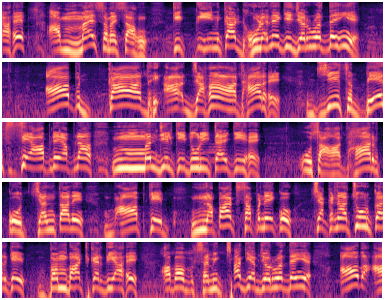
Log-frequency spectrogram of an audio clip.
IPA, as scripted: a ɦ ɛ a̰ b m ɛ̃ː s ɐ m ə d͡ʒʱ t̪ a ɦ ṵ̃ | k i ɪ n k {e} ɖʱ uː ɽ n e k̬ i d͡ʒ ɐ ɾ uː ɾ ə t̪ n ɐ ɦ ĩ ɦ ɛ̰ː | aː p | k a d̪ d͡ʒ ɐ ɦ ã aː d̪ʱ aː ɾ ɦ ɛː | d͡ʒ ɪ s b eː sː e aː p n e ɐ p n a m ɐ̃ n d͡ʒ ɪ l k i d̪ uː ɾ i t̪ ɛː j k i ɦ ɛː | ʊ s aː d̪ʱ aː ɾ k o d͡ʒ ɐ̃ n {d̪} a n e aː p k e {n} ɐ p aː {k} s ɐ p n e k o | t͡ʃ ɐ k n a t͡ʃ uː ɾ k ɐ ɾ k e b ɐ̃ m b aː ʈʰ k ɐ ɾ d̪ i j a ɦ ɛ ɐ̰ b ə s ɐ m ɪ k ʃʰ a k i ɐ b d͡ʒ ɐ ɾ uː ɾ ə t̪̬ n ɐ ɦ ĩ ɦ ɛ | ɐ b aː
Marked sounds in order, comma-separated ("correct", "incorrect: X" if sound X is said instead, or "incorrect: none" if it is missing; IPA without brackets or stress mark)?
incorrect: a, incorrect: t̪, correct, correct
